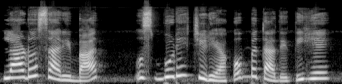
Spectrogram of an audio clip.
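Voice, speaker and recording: A woman's voice: high-pitched, big pitch swings, a little slow, a little hiss or hum. A woman narrating a scripted children's horror story as a storyteller. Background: music.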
